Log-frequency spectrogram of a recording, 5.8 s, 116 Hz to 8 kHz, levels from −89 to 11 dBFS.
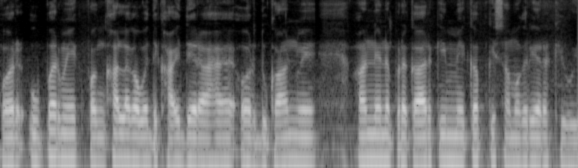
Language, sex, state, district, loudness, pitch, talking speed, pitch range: Hindi, male, Jharkhand, Palamu, -16 LUFS, 125 Hz, 240 wpm, 125-130 Hz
